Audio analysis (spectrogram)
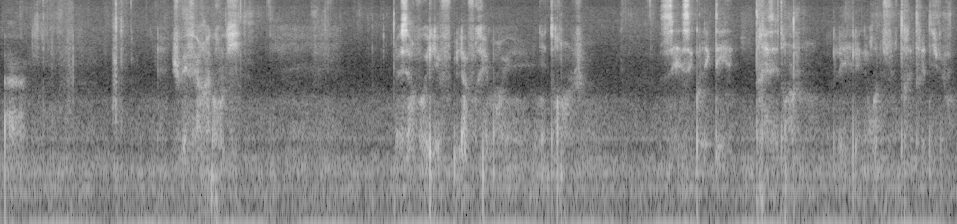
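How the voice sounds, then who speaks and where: A young woman, whispering softly and haltingly in an ASMR roleplay. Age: young adult.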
